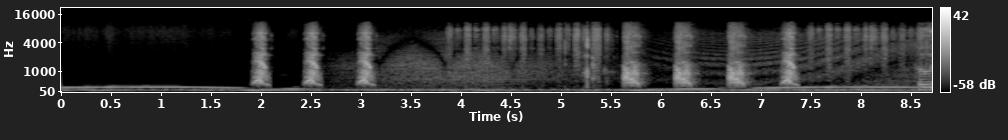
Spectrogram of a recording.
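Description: A dog barks in the video game Blade Runner Enhanced Edition on PS5, giving about eight sharp, close barks in uneven clusters over a steady low electronic hum, with no talking.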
